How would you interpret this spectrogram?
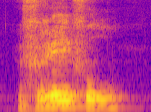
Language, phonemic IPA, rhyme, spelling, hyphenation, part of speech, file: Dutch, /ˈvreːvəl/, -eːvəl, wrevel, wre‧vel, noun, Nl-wrevel.ogg
- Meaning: 1. resentment, irritation 2. wickedness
